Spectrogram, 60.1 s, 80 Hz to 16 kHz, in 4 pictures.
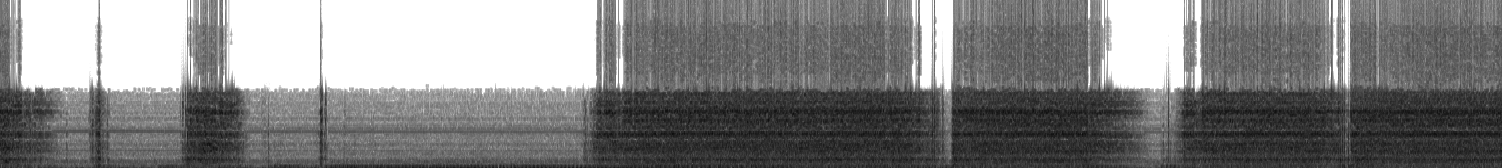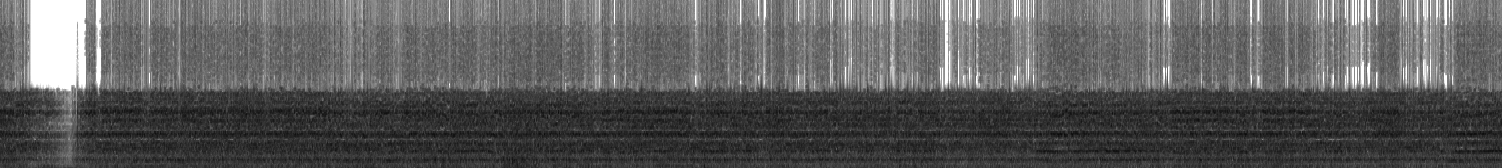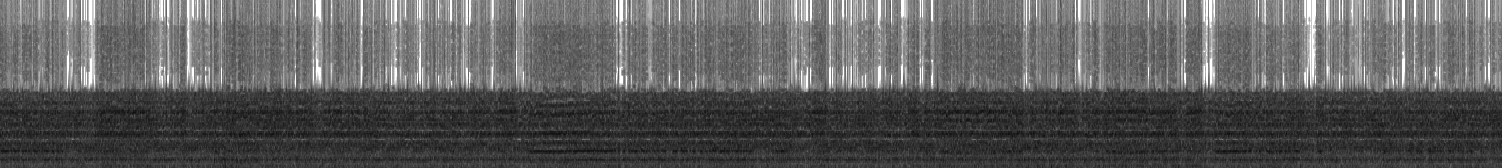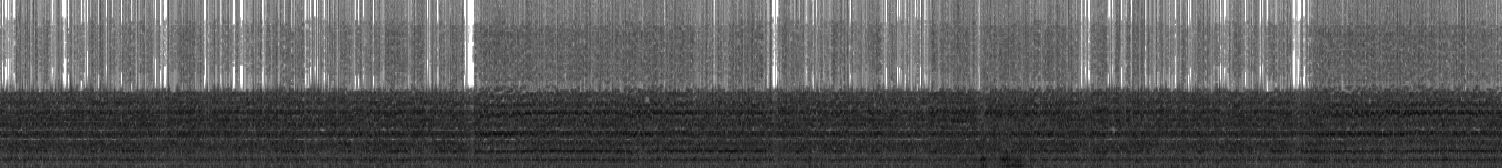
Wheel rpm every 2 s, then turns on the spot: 20, 20, 0, 170, 140, 120, 120, 140, 180, 220, 220, 230, 230, 220, 230, 230, 230, 230, 230, 230, 230, 230, 230, 230, 230, 230, 230, 220, 230, 220.
8-10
